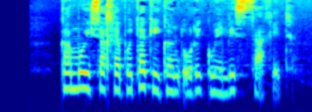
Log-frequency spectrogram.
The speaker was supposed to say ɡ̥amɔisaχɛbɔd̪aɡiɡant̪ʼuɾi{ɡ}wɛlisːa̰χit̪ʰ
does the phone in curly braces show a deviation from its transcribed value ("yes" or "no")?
no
